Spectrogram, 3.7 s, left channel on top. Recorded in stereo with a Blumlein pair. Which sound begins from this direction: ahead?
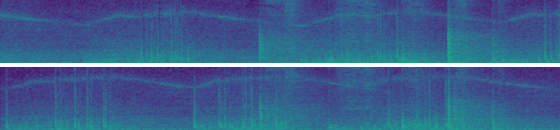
Writing, at 1.7 s.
